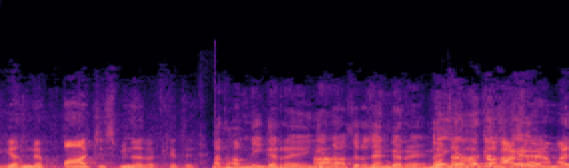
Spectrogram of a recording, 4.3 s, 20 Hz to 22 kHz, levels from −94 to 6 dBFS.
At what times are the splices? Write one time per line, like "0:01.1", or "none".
0:01.6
